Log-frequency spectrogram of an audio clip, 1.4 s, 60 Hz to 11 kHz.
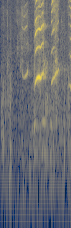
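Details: Blenheim Cavalier King Charles Spaniel puppies, a litter of five born around New Year's to Paris and Spike, in a home puppy pen on 26 January 2023; brief high squeaky whimpers rising to one loud, sharp squeal, then two shorter cries.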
